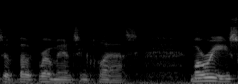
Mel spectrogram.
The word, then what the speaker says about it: Maurice: Maurice, or to use the official British pronunciation, Morris, was actually written in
